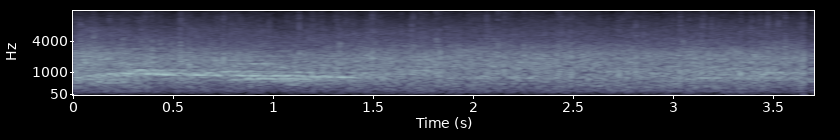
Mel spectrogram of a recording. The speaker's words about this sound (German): Applaus und Jubel für das beste Sachbuch des Jahres an den Historiker Ewald Frieh für sein Buch Ein Hof und elf Geschwister. Gestern Abend wurde der Deutsche Sachbuchpreis ja verliehen in der Hamburger Elbphilharmonie.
